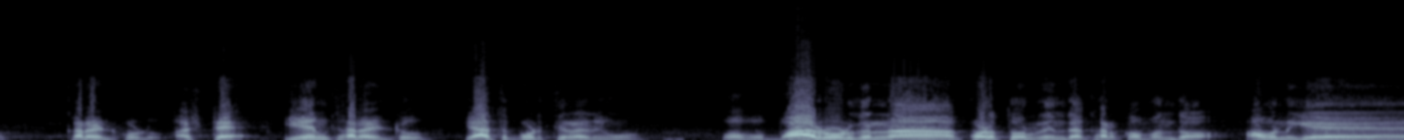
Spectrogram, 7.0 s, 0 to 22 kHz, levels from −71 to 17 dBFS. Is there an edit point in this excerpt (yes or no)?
yes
